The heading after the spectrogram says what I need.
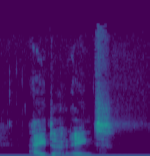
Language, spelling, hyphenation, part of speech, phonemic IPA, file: Dutch, eidereend, ei‧der‧eend, noun, /ˈɛi̯.dər.eːnt/, Nl-eidereend.ogg
- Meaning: 1. eider (Somateria mollissima, a duck species) 2. any closely related duck species also particularly prized for its down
